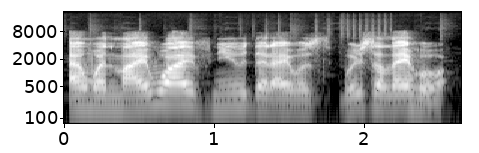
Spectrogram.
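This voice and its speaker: A man's voice: fairly high pitch, normal speed, a bit bright, clean tone, dry recording, lo-fi sound, faint music behind. A middle-aged man from Costa Rica, a native Spanish speaker with a Costa Rican accent, telling his own story casually as an interview guest. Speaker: podcast guest, Spanish teacher.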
